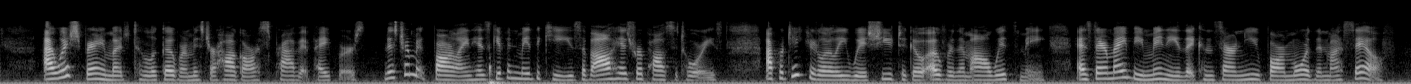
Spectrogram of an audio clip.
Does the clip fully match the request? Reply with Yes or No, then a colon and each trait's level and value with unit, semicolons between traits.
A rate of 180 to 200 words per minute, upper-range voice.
Yes: average, 190 wpm; high, 215 Hz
